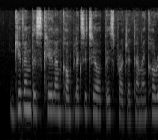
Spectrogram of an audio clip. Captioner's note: speaking French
